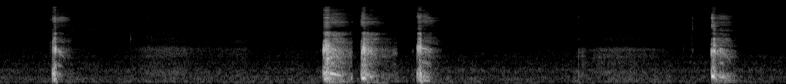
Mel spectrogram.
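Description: Five harsh, forceful coughs in a quiet room, single and paired bursts separated by pauses.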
